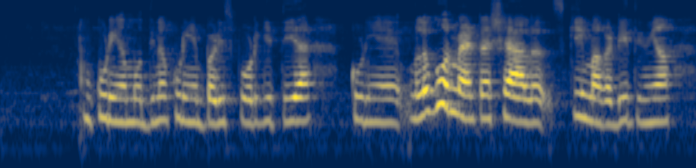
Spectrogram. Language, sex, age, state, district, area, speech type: Dogri, female, 30-45, Jammu and Kashmir, Samba, rural, spontaneous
